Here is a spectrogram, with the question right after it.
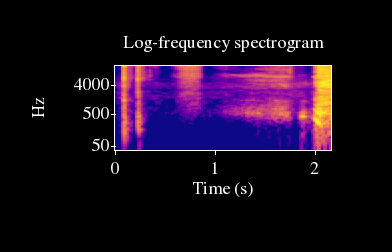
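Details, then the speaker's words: Two quick, short coughs, a noisy breath in, then a louder harsh cough burst from an adult man who says he is still recovering from illness: brief coughing bout. "I should be getting better, but I can't stop because there's so many freaking plays."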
